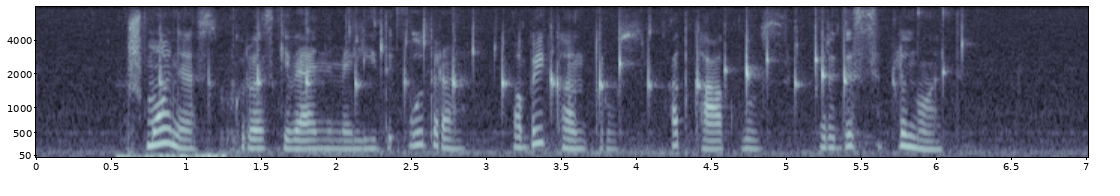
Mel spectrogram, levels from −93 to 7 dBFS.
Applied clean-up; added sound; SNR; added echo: none; Drip; 2 dB; none.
